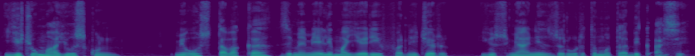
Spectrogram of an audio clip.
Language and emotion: Kashmiri, sad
